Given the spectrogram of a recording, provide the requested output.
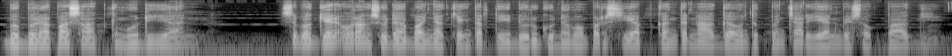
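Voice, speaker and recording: A man's voice: medium pitch, level tone, normal speed, warm tone, faint music behind. A man narrating a horror story in a scripted storytelling style.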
